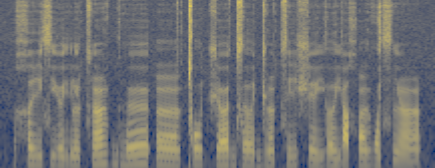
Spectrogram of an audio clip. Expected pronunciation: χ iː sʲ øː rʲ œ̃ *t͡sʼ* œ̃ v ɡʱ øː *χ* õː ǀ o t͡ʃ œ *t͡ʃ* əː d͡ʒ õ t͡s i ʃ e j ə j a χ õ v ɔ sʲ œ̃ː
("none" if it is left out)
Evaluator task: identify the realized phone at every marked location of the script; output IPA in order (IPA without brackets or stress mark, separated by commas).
t͡s, ʔ, d͡z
